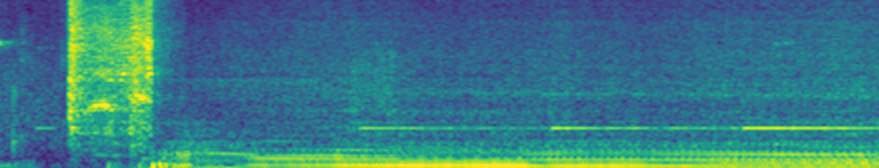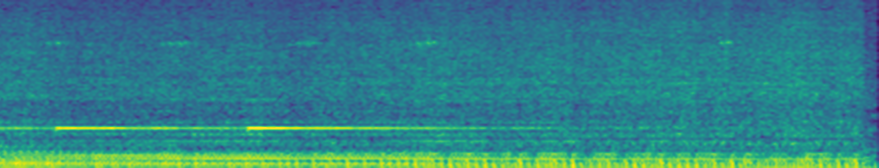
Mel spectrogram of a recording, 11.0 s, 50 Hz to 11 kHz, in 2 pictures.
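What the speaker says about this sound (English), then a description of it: "I'm just going to let the engine warm up like the can says" A Pontiac G5 engine fires up with a brief burst of starter noise, then settles into a loud, steady idle that drones close by as it warms, a faint high whine running beneath the rumble.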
